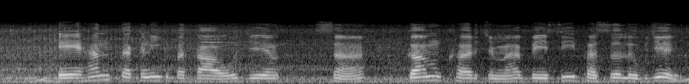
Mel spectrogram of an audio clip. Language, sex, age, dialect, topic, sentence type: Maithili, male, 18-24, Angika, agriculture, question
